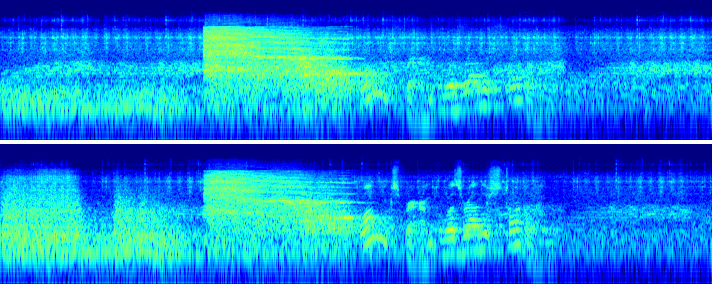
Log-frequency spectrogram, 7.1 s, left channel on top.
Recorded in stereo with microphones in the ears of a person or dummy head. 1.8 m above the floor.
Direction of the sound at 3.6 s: 45° right (ahead or behind).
